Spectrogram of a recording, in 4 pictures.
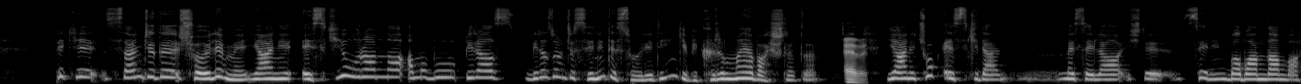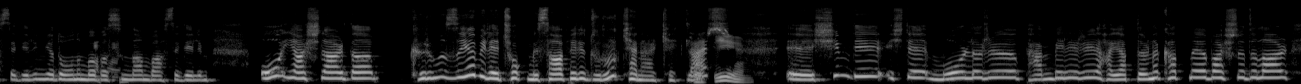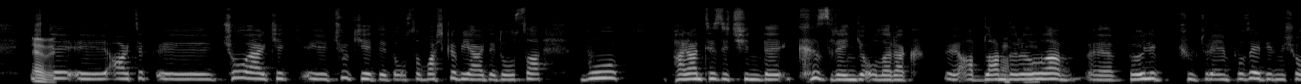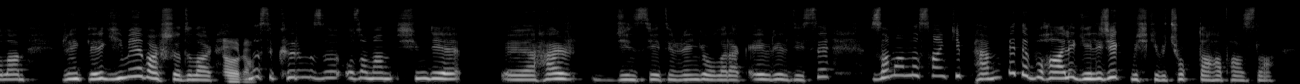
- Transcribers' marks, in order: none
- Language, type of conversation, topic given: Turkish, podcast, Renkler ruh halini nasıl etkiler?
